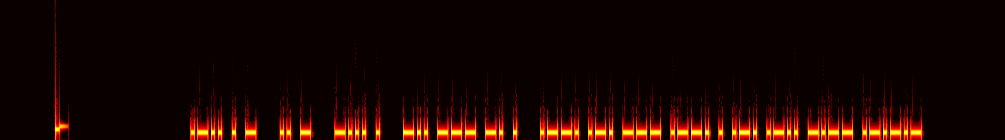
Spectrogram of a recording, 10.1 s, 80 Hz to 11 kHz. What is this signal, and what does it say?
Morse code, heard as a keyed tone, about 34 wpm, 700 Hz. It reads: LET IT BE DONE PROPERLY.
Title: Sentences from Top 1100 Words 35wpm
